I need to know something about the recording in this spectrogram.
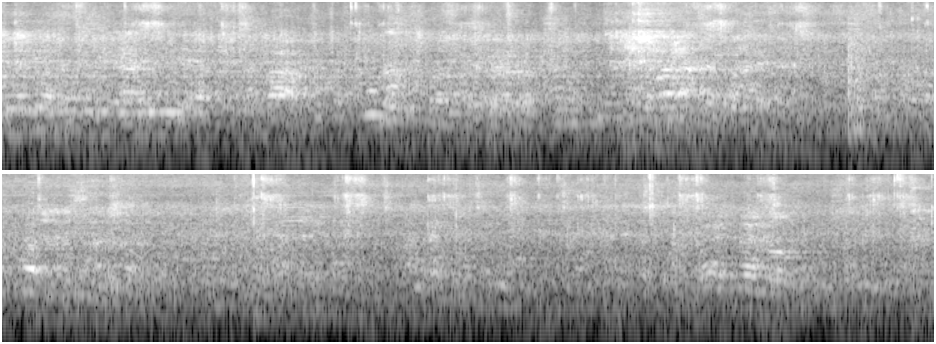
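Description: Casino chips click and clatter as they are placed on a table.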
